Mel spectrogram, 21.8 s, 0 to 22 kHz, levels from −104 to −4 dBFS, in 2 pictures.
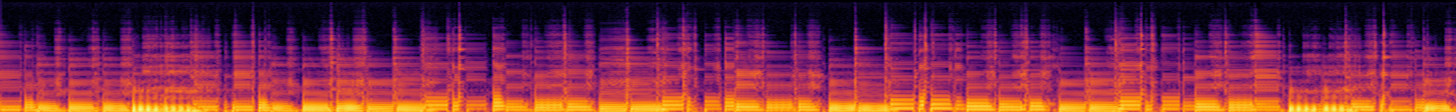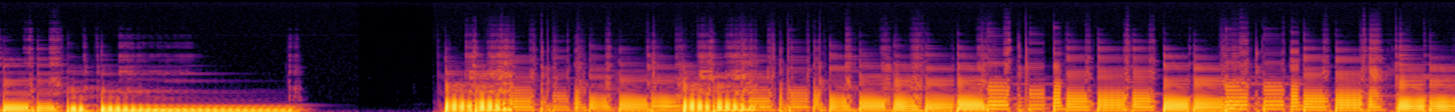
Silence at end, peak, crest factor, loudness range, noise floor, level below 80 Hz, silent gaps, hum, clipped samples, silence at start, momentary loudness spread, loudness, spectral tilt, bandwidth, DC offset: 0 s; 0 dBFS; 18 dB; 3 LU; -80 dBFS; -24 dBFS; none; 50 Hz at -35 dBFS; under 0.1%; 0 s; 8 LU; -19 LUFS; -10 dB/octave; 6.6 kHz; under 0.1%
